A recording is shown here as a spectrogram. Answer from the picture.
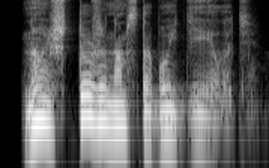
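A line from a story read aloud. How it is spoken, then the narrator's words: Orc sighing. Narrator (Russian): вздохнул орк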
